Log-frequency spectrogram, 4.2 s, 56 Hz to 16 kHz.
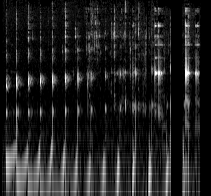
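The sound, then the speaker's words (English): Yacht Rocket, a 6% Urban Family Brewing Company passion fruit sour ale with coconut, glugs out of a bottle into a glass in a quick, steady series of gurgles that speed up and rise in pitch as the glass fills, with no talking. “I'm going to do some pouring here.”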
